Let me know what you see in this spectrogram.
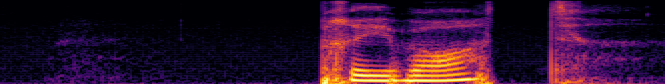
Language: Norwegian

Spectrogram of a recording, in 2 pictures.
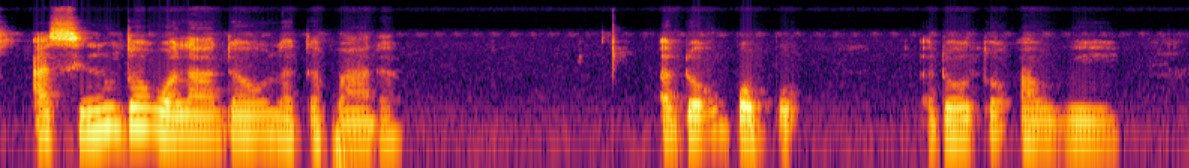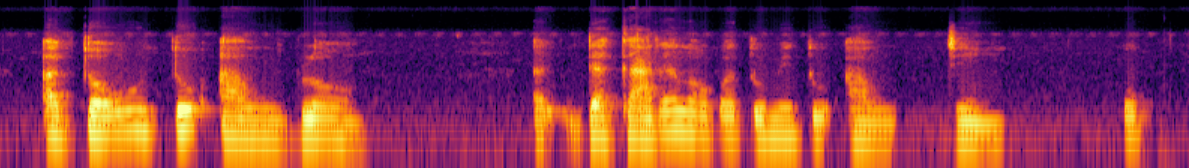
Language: Ewe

